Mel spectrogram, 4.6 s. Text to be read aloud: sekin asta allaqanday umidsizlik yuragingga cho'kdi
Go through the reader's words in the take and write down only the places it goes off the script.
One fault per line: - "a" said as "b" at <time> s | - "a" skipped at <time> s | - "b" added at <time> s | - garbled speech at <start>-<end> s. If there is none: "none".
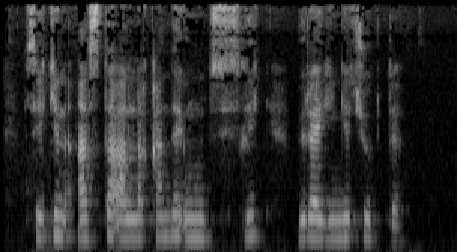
none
